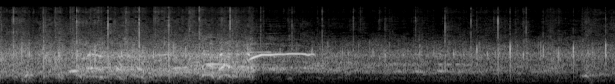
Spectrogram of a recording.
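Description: Audience applauding, loud and dense for the first two and a half seconds, then thinning to scattered claps, with a few voices among it.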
